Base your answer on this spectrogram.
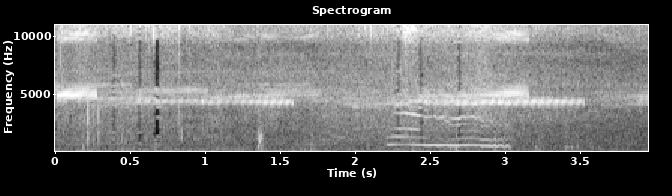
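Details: Affectionate brown-tabby-and-white stray cat following along outdoors, not wanting its companion to leave, gives one drawn-out meow of almost a second, held fairly level and easing slightly downward, over a faint steady outdoor hum and soft rustling.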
